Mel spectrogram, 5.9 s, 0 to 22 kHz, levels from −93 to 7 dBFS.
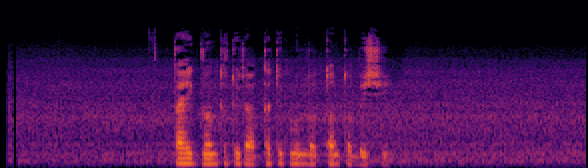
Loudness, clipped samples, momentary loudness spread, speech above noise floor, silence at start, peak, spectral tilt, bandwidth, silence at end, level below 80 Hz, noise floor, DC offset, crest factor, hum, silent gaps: -29 LUFS; under 0.1%; 24 LU; 22 dB; 0.1 s; -8 dBFS; -4.5 dB/octave; 11 kHz; 0 s; -66 dBFS; -50 dBFS; under 0.1%; 24 dB; none; none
